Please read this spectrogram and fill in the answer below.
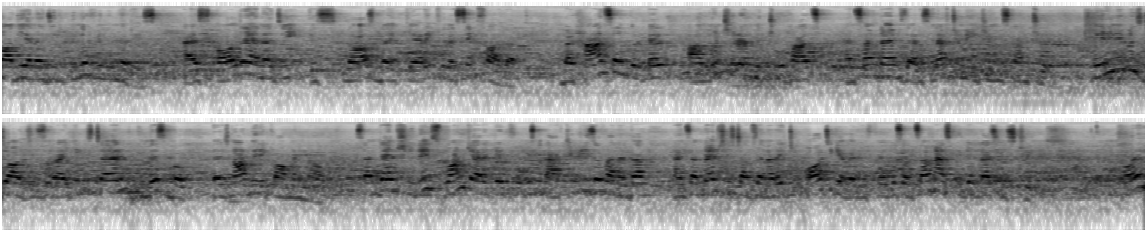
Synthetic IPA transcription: ɔd̪iɛnəɾd͡ʒiɪ̃nɔʋʋɪ̃nɪ̃nd̪əɾeːs | æzɔːld̪əɛnəɾd͡ʒi | ɪz | lɔːsʈ̚baɪkeːɾɪ̃ŋfɔəsɪ̃ŋkfaːd̪əɾ | bʌʈhæ̃ːnsə̃nɖkɾɪʈəl | aɡʊɖ̚t͡ʃɪlɖɾə̃nʋɪd̪̚ʈʰuːɦaːɾʈs | æ̃ɳnɖsʌ̃mʈãɪ̃msd̪ɛːɾzlɛft͡ʃɨ̃mẽd͡ʒĩŋskʌ̃mt̪ʰɾṵː | meniɔfɪsɖɔːɡ̚d͡ʒɪ̃zɾaɪʈɪ̃ŋsʈalɪ̃nd̪ɪsbʊk | d̪æʈɪznɔːʈʋeɾikɔːmə̃nːa̰ʊ | sʌ̃mʈãɪ̃msʃiɾiːsʋʌ̃nkæɾək̚ʈəɾʈfoːkəsʋɪd̪æk̚ʈɪʋɪʈizɔʋənʌd̪ə | æ̃ɳɖsʌ̃mʈãɪ̃msʃiːsʈaːpsə̃nəɾẽd͡ʒɔːlʈuɡɛd̪əɾɪfoːkəsɔ̃ːnsʌ̃mæspɪʈə̃nlazhɪsʈɾi | ɔ

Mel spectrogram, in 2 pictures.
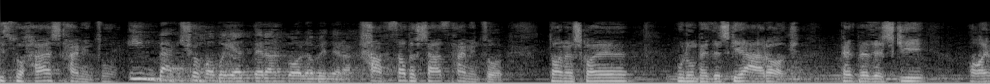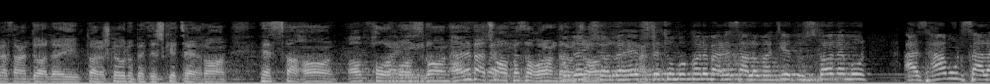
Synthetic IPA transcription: bist̪ohæʃt̪hæmint̪ʰoɾ | inbæt̪t͡ʃʰeɦɒːbɒːjæd̪̚beɾænbɒːlɒːbed̪eɾæ̰hæfsæd̪oʃæst̪hæmint̪ʰoɾ | d̪̥ɒːneʃɡ̥ɒːhe | uluːmpʰe̞ze̞ʃkijeæɾɒːkʰ | pʰepʰe̞ze̞ʃcʰiː | ɒːɣɒːjemæsælænd̪ɒːlɒːiːd̪ɒːne̞ʃɡ̥ɒːheuluːmpʰe̞ze̞ʃkʲije̞t̪ʰe̞hɾɒːn | esfæɦɒːn | fʰoɾmozɡɒːnhæmebæt̪ːʃehɒːfezeɣoɾɑːnd̪ | ʃɒlːɒhefse̞t̪unbokonebæɾɒːjesælɒːmæt̪ʰije̞d̪uːst̪ɒːne̞mun | æzhæmunsæl

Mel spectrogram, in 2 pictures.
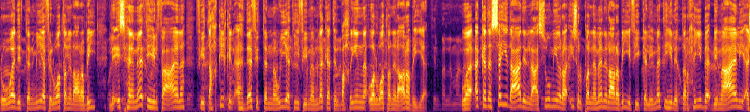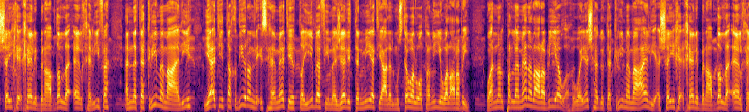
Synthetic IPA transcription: rʊwaːd̪ɪt̪ːanmɪjafilwɑt̪ˤɑnɪlʕɑɾˤɑbɪjː | lɪʔɪshaːmaːt̪ɪhɪlfaʕːaːlafiːt̪ɑħqiːqɪlʔahd̪aːfɪt̪ːanmawɪjːafiːmamlakalbaħɾiːnwʔalwɑt̪ˤɑnɪlʕɑɾˤɑbɪjːa̰ | waʔakːad̪asːajːɪd̪ʕaːd̪ɪlalʕasuːmiːɾˤɑʔiːsalbɑɾˤlamaːnɪlʕɑɾˤɑbɪjːfiːkalɪmat̪ɪhɪlɪt̪ːɑɾˤħiːbːɪmaʕaːliːʔaʃːajxxaːlɪbːɪnʕɑb̚d̪ɑlˤːɑʔaːlxaliːfa | ʔanːat̪akɾiːmamaʕaliːh | jaʔt̪iːt̪ɑqd̪iːɾˤɑnlɪʔɪshaːmaːt̪ɪhɨt̪ˤːɑjːɪbafiːmad͡ʒaːlat̪ːanmɪjaʕalalmʊst̪awalwɑt̪ˤɑnɪjːwalʕɑɾˤɑbɪ̰jː | wɪʔanːalbɑɾˤlamaːnalʕɑɾˤɑbɪjːawa̰hʊwajaʃhad̪t̪akɾiːmamaʕaːliːʔaʃːajxxaːlɪbːɪnʕɑbd̪ɑlˤːɑʔaːlxa

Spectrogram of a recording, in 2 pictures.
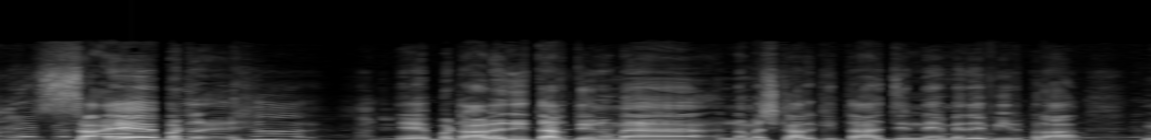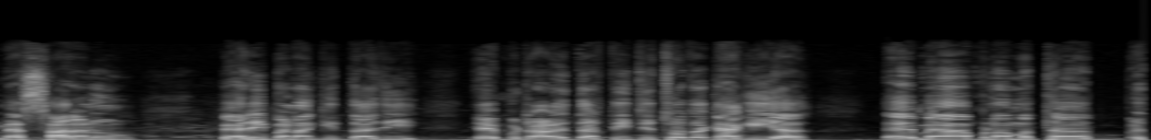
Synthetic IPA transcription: seːb | eːbəʈaːleːd̪iːt̪əɾt̪iːnũːmɛ̃ːnəməʃkaːɾk̬iːt̪aːd͡ʒɪnːẽːmeːɾeːʋiːɾpəɾaː | mɛ̃ːsaːɾãːnũːpɛːɾiːp̬ɛːñaːk̬iːt̪aːd͡ʒiːeːbəʈaːleːd̪iːt̪əɾt̪iːd͡ʒɪt̪ʰːõːt̪əkɦɛːɡiːaː | eːmɛ̃ːəpnaːmət̪ʰːaː

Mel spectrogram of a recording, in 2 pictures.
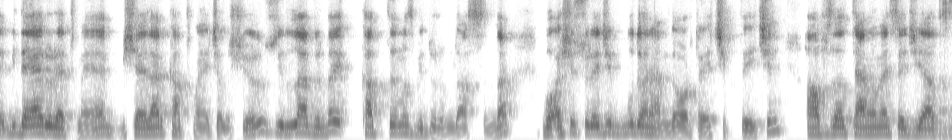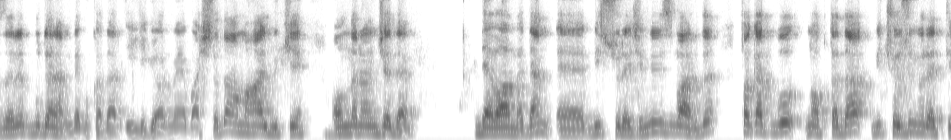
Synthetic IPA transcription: bid̪e̞jæɾyɾɛt̪me̞jɛbiʃe̞jlʲæɾkʰat̪majat͡ʃʰalˠɯʃɯjo̞ɾuzjɯlˠːaɾd̪ɯɾd̪akʰat̪ʰːɯːmɯzbid̪uɾumd̪ua̰slˠɯnd̪a | buaʃɯsyɾe̞d͡ʒibud̪ø̞næmd̪ɛo̞ɾt̪ʰajat͡ʃʰɯk̚t̪ʰɯːit͡ʃʰin | haːfɯzalˠɯt̪ʰæɾmamɛsvɛd͡ʒijazlˠaɾɯbud̪ø̞næmd̪ɛbukʰad̪aɾilʲiɟø̞ɾme̞jɛbaʃlˠad̪ɯamaɦalʲbycʰio̞nd̪anø̞nd͡ʒɛd̪ɛ | d̪e̞vaːme̞d̪ænɛːbisyɾe̞d͡ʒimizvaɾd̪ɯ | fakat̪̚buno̞kt̪ʰad̪abit͡ʃʰø̞zymyɾɛt̪ʰːiː

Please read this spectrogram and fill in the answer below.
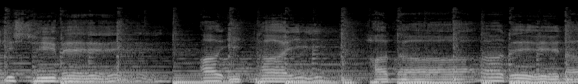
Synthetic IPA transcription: kɪsime | aʔit̪ʰaihɐna | ɾena

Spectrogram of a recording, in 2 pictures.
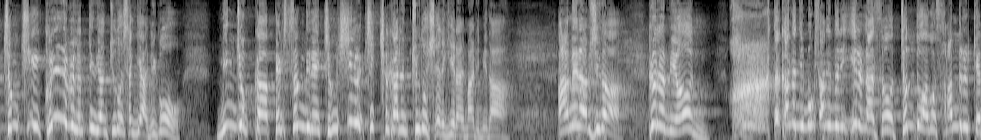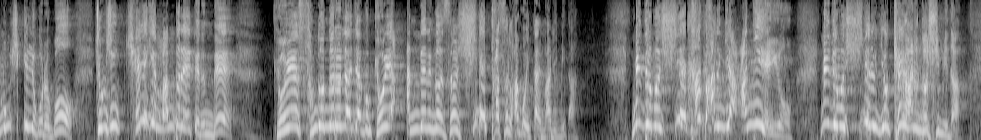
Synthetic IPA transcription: t͡ɕʌŋt͡ɕʰiɡikɯʎːɯɡɯɭhʌk̚k͈iɥiɦant͡ɕudoɕʰeɡiaɲiɡo | mind͡ʑok̚k͈wape̞k̚s͈ʌŋdɯɾe̞t͡ɕʌŋɕʰinɯɭt͡ɕikʰʌɡanɯnt͡ɕudoɕʰeɾeɡiɾaɭmaɾimɲida | ame̞nɦap̚ɕ̬͈idakɯɾʌmjʌn | hat͈ʌk͈adɯnd͡ʑimok̚s͈aɲimdɯɾiiɾʌnasʰʌt͡ɕʌndoɦaɡosʰaɾamdɯɾɯɭke̞moŋɕʰi̥k͈iʎːoɡoɾʌɡot͡ɕʌŋɕ̬ʰiŋt͡ɕʰeɾiɡe̞mandɯɾʌjadwenɯnde̞ | kjoeːsʰʌŋdonʌɾɯɭnad͡ʑiɦaɡokjoɦe̞ande̞nɯnɡʌsʰɯɭɕʰide̞tʰasʰɯɭhaɡoit̚t͈amaɾimɲida̰ | midɯmɯnɕʰide̞tʰasʰɯɭhanɯnɡe̞ʔaɲie̞jomidɯmɯnɕʰide̞ɾɯɭjʌkʰe̞ɦanɯnɡʌɕʰimɲida̰

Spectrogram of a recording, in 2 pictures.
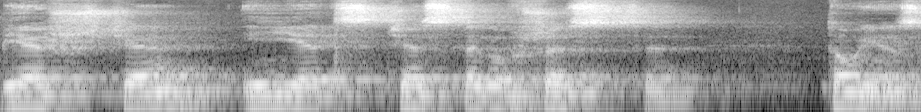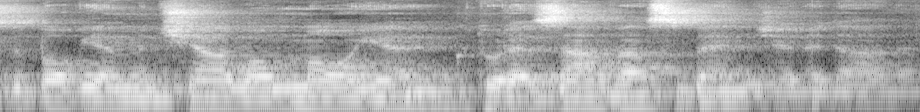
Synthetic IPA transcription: bʲjɛʂt͡ɕɛijɛt̪st͡ɕɛst̪ɛɡɔfʂɘst̪sɘ | t̪ɔjɛst̪bɔvʲjɛmt͡ɕawɔmɔjɛkt̪uɾɛzavazbɛɲd͡ʑɛvɘd̪anɛ

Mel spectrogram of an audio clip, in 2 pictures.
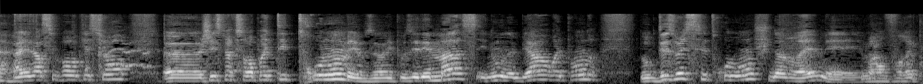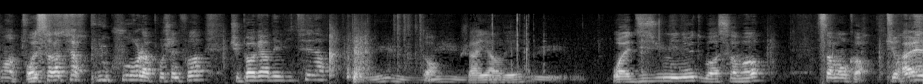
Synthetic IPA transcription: alemɛʁsipuʁvokʲɛst̪jɔ̃øʒɛspɛʁkə̥səɔʁapaet̪et̪χolɔ̃mɛvuzavepozed̪emasenuɔ̃nɛmbjɛ̃ɑ̃ʁepɔ̃d̪ʁ | d̪ɔ̃k̚d̪ezəlessɛt̪χolɔ̃ʃynavʁɛmɛ̃vuʁepɔ̃aɔ̃neseʁad̪əfɛʁplykʰuʁlapχɔʃɛnfwat̪ypøʁəɡaʁd̪evit̪fed̪aʁ | nɔ̰̃ʒvḛʁəɡa̰ʁd̪e | wɛd̪izɥiminyt̪bɔ̃sava | savaɑ̃kɔ̰ːʁt̪ale

